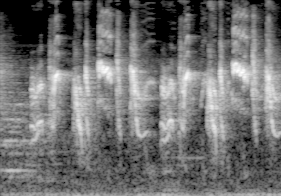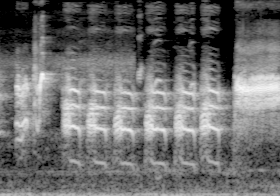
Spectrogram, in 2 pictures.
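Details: Loud, clear gacor song of a Hwamei with full isian: choppy harsh chattering notes mixed with short whistles, then a string of quick stacked notes ending in a sustained buzzy whistle, over a low background hum.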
